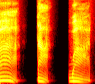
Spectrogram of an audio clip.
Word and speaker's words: ตวาด: ตลก อ่าน ว่า ตะลก ตวาด อะ อ่าน ว่า ตะ หวาด น้อง ๆ ครับ เมื่อ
